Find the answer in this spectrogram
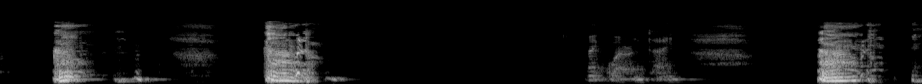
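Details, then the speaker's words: Repeated harsh coughs and throat clearing in several bouts from a girl with a very hard bronchitis; cough. "A very hard bronchitis, really."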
